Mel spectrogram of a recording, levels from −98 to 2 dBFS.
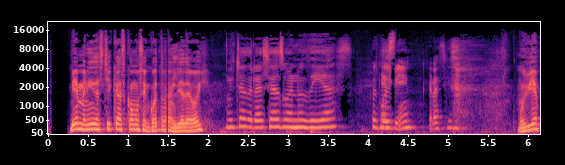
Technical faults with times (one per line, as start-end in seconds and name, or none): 1.48-1.50 gap at a join of encoded pieces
